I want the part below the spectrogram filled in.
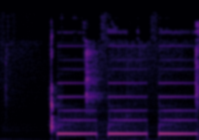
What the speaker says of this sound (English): Let's cancel the alarm there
